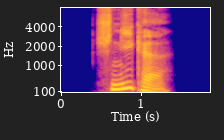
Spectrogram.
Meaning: 1. comparative degree of schnieke 2. inflection of schnieke: strong/mixed nominative masculine singular 3. inflection of schnieke: strong genitive/dative feminine singular
- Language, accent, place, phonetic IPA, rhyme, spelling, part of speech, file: German, Germany, Berlin, [ˈʃniːkɐ], -iːkɐ, schnieker, adjective, De-schnieker.ogg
